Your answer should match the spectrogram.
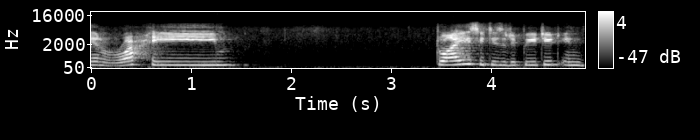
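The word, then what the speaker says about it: الرحيم: Ha of the word Ar-Rahim has kasra under it, so it would be read Ar-Rahim.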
